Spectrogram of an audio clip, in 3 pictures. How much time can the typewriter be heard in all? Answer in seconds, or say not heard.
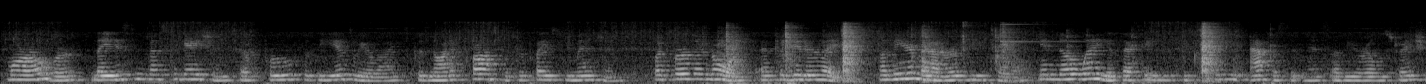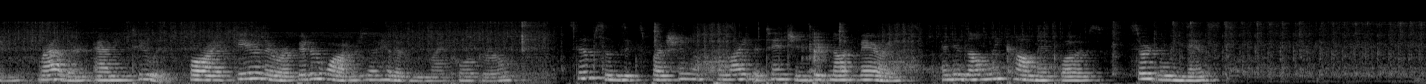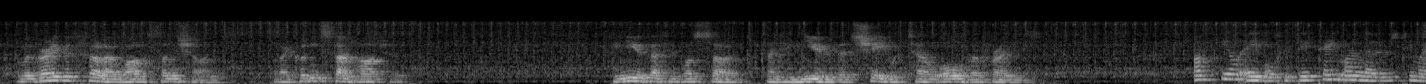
6 s.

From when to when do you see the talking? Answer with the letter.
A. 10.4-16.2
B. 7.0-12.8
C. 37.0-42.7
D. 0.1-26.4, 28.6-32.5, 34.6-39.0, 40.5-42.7
D.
